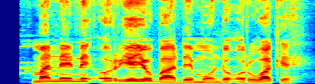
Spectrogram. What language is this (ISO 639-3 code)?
luo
